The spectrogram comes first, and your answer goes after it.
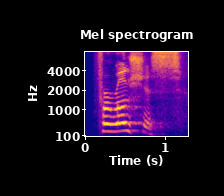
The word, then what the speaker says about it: ferocious: like an sh sound sh usually only appearing in adjectives ending with c-i-o-u-s shish or so okay as in ferocious ferocious or as in social social this is a quiet c this has more of an sh an sh sound okay um of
